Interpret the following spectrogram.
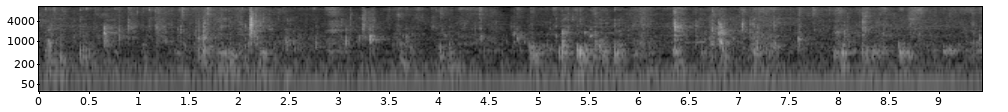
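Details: A French Bulldog munches apple in a small indoor room: rapid, wet smacking chews and snuffly breathing, fairly even in loudness, over a steady low background hum.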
